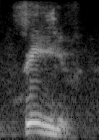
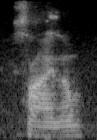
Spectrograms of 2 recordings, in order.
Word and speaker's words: sieve: them you know or that's the proper way to say it right sieve sign them sieve you run them through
